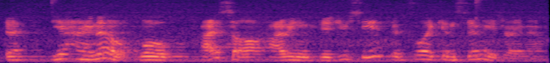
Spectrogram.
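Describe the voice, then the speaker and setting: A man's voice: on the high side, animated, fast, fairly bright tone, far from the mic. A man co-hosting a livestream with casual, wry, joking banter and repetitive clowning, on noisy audio. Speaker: co-host of a live game preview stream.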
